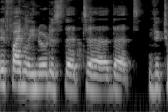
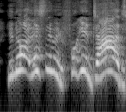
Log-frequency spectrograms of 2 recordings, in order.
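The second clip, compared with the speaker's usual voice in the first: put-on very high, very loud, shrill yell, Scottish child voice; 12 semitones higher, 11 dB louder than usual. Imagining a sweary version of Olivia yelling at her dad: sweary Scottish Olivia voice. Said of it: "I wanna see sweary Scottish Olivia now".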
